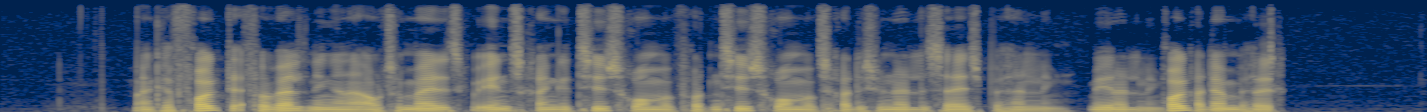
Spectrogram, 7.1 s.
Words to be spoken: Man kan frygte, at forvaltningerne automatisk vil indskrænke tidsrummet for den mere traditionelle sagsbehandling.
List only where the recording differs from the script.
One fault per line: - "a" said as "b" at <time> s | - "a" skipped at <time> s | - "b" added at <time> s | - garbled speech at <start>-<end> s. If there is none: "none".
- "at" skipped at 1.2 s
- "mere" said as "tidsrummet" at 3.6 s
- garbled speech at 5.4-6.4 s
